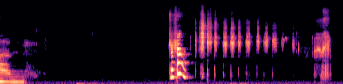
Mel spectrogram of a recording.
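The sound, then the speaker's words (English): Monkey chattering: a quick run of shrill, chirpy bursts in an uneven rhythm, moderately loud, following a short low call and a quiet pause. “There's the ha-ha was the monkey.”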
